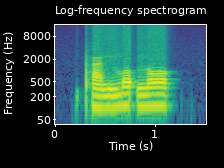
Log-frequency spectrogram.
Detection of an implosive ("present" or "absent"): absent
